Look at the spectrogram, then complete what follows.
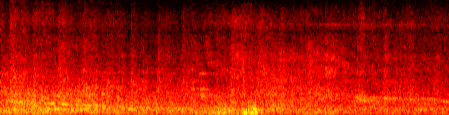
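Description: CSX freight train's boxcars rolling past, a steady rumble with wheels clattering over the rail joints. A thin wheel squeal slides down in pitch twice, early and again near the end, and there is one clunk about halfway through.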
